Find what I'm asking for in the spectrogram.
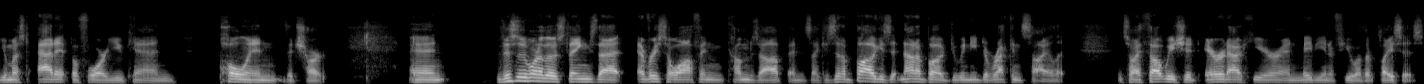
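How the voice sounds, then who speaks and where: In a very clean recording with a silent background and a dry, close sound with no echo, a man with a fairly low pitch talks at a fairly quick pace, with ordinary pitch variation and big swings in loudness. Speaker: open-source software maintainer. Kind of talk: technical meeting discussion.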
